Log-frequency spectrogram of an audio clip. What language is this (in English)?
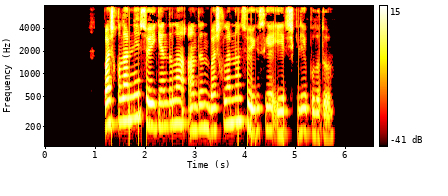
Uyghur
